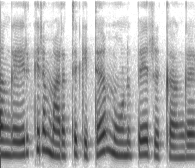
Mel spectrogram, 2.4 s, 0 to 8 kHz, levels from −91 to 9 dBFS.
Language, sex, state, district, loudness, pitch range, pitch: Tamil, female, Tamil Nadu, Nilgiris, -17 LUFS, 220-260 Hz, 240 Hz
